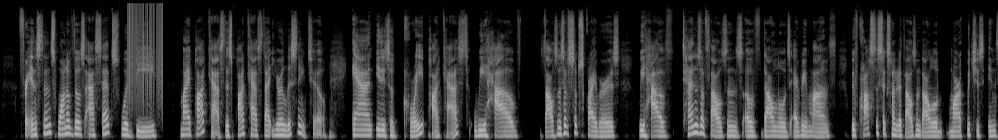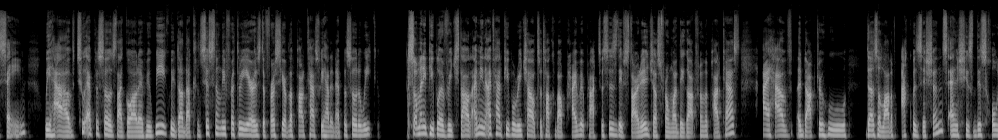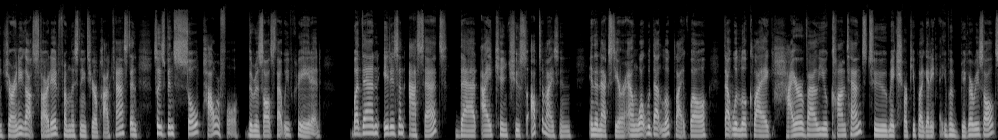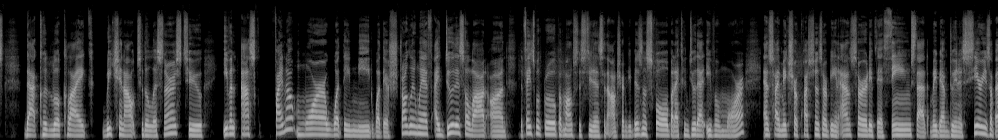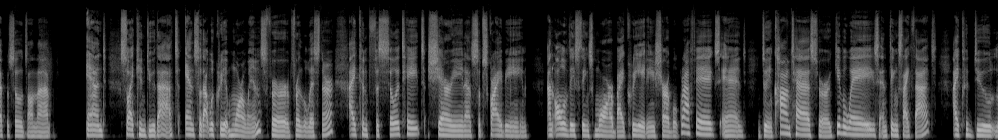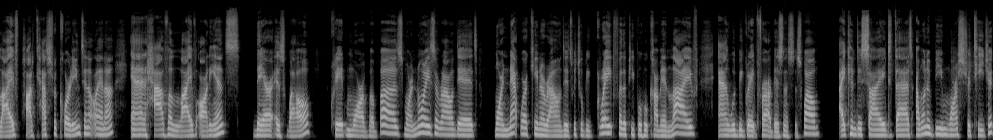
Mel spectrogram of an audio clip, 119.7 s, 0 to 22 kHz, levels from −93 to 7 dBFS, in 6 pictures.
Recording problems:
crackling; loud; at 2.5 s; 9 dB below the speech

